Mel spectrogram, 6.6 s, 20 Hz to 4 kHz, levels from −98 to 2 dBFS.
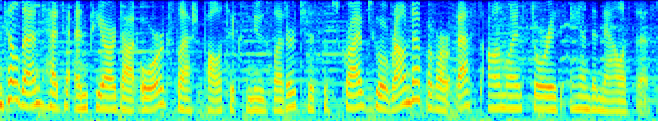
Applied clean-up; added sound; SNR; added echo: none; none; none; none.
